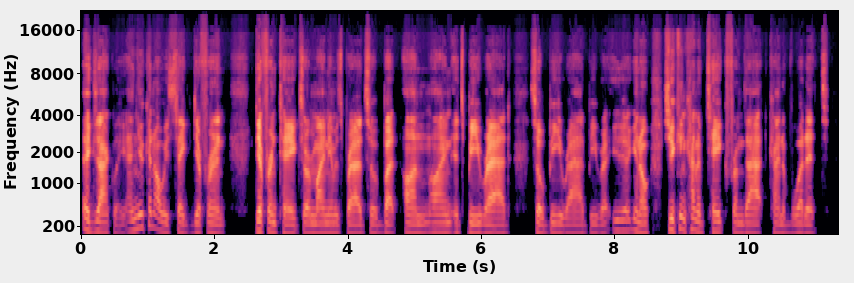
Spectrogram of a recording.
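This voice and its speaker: A male podcast host introduces his show and asks his guest questions in an upbeat, chatty way that rambles a bit with fillers. His voice sits at a middle pitch. The recording is dry and close, with no room echo. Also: fairly even intonation, moderate pace, a bit bright, clean tone. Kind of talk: casual podcast interview.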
